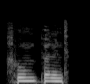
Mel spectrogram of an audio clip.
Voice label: "humpelnd", German; adjectives

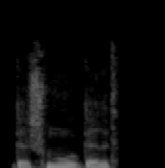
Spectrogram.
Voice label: "geschmuggelt", German; adjectives

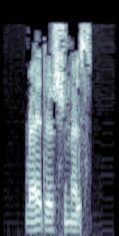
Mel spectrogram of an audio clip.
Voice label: "reddishness", English; nouns

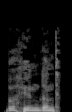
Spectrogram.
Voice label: "behindernd", German; adjectives

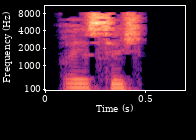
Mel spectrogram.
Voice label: "rissig", German; adjectives

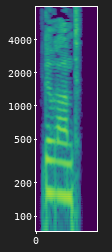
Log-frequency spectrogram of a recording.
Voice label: "gerahmt", German; adjectives

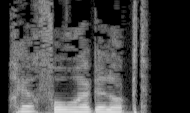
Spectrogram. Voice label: "hervorgelockt", German; adjectives

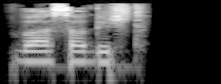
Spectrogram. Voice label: "wasserdicht", German; adjectives

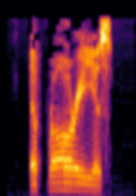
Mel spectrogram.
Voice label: "uproarious", english; adjectives

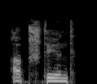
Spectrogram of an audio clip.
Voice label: "abstehend", German; adjectives

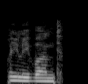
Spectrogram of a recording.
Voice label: "relevant", German; adjectives

